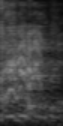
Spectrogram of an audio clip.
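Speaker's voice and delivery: short high laugh; real laugh. Real, not acted. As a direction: laugh briefly at your own joke. Laughs at his own old-men bit.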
